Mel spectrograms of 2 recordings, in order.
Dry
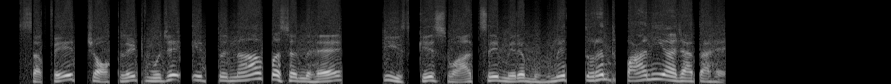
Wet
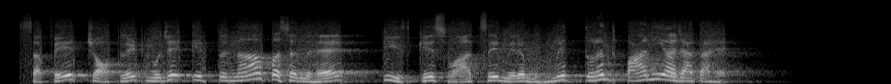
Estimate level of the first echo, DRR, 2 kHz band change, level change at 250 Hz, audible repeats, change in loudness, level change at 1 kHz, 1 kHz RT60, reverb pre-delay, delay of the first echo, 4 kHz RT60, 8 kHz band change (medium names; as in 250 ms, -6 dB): no echo, 11.5 dB, -1.5 dB, -0.5 dB, no echo, -1.0 dB, -1.0 dB, 1.5 s, 7 ms, no echo, 1.4 s, -9.5 dB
